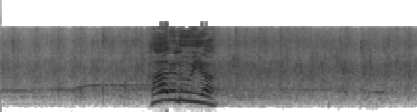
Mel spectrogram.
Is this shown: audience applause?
yes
